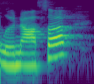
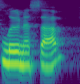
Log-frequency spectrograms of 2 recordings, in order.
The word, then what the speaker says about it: Lúnasa: And a lot of times in the United States, I've heard people mispronounce it. They called it Lúnasa. It's actually pronounced Lúnasa.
